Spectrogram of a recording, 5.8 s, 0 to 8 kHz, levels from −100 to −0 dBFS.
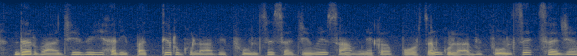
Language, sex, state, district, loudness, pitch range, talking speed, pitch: Hindi, female, Bihar, Gopalganj, -31 LUFS, 205-230 Hz, 185 wpm, 215 Hz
